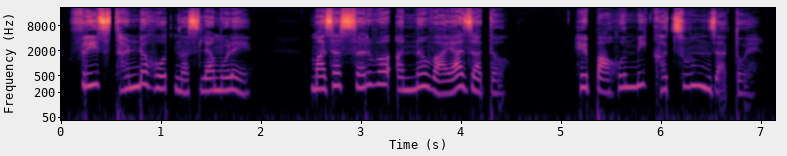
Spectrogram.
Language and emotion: Marathi, sad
